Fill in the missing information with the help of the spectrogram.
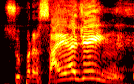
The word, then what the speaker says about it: Saiyajin: In Japan, I believe they pronounce it Super Saiyajin. – Yes, they do.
